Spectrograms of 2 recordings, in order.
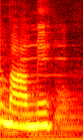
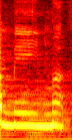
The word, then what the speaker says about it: Mame: Si tratta di Zia Mame, o Zia Mame, come alcuni lo pronunciano,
